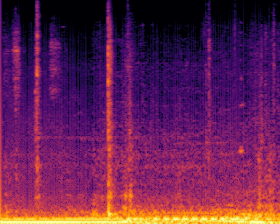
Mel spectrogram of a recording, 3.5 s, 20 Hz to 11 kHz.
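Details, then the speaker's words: Lifted squarebody Chevy with small-block headers and glasspack, clutch replaced this summer, hubs locked for snow: low rumble with scattered clunks from the transmission tunnel area driving forward in 4WD, barely heard in reverse. "so we got some noise coming from the uh transmission tunnel area once we keep going in a forward direction here"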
